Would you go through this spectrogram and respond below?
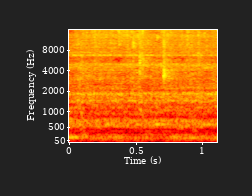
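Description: Water runs into a glass for an iced Americano, a steady close pouring rush for about a second with no one talking.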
